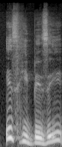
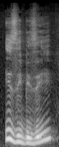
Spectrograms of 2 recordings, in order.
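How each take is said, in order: First: Every sound is pronounced clearly and fully. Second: Sounds are reduced and run together.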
